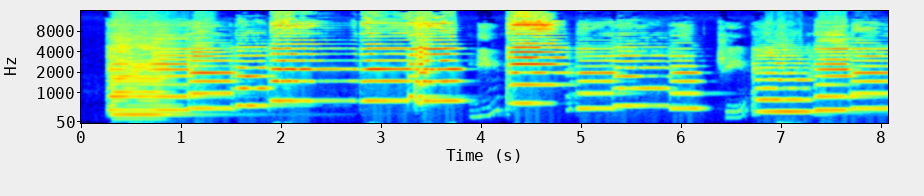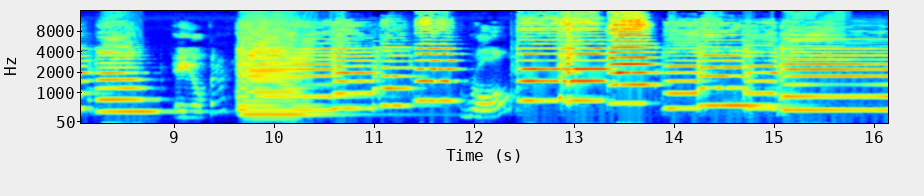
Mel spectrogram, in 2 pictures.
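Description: Solo fiddle playing a lively traditional tune phrase, opening with a double stop on the A and D strings slurred into B, then a run of short bowed notes. About ten seconds in, the phrase starts again on the same double stop.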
